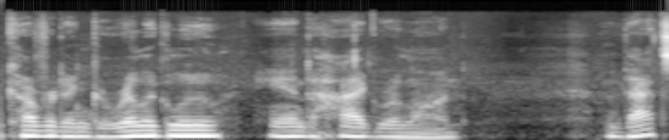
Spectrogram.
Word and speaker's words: hygrolon: brush and then covered in Gorilla Glue and hygrolon that's spelled h-y-g-r-o-l-o-n for everybody in the comments that's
